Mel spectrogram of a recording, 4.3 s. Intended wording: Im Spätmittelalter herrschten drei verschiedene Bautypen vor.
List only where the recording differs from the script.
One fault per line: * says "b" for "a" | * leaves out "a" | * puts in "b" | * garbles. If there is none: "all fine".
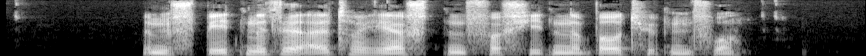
* leaves out "drei"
